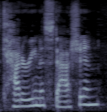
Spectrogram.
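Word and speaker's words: Katarina Stashyn: My name is Katarina Stashin. First name is spelled K A T A R I N A.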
